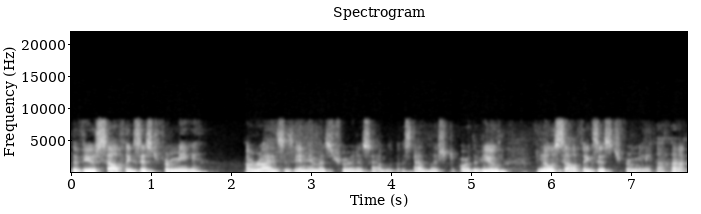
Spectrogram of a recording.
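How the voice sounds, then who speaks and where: A man of medium pitch talks at a moderate pace, somewhat breathy, with ordinary pitch variation. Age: 30s. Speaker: Buddhist monk leading scripture study. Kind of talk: text study discussion. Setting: monastery, livestreamed. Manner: hesitant with fillers.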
